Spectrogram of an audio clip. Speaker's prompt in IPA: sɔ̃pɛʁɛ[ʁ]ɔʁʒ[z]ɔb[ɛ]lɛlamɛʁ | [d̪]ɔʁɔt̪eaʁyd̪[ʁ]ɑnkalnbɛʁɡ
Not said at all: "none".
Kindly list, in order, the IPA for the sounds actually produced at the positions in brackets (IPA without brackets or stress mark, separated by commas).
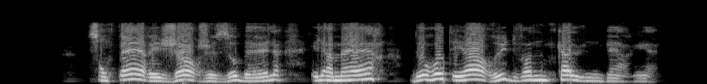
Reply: ʒ, z, ɛ, d̪, v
